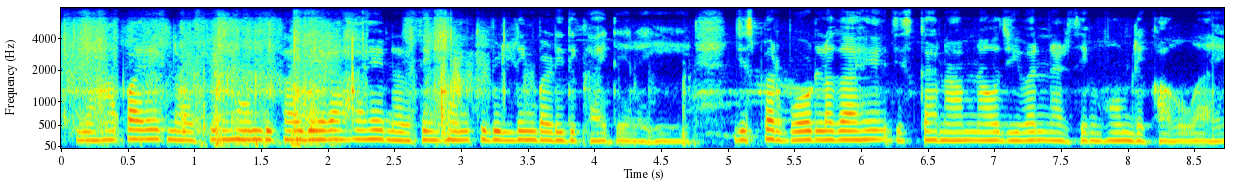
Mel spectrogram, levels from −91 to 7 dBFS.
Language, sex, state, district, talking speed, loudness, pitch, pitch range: Hindi, female, Chhattisgarh, Korba, 190 wpm, -20 LUFS, 180 Hz, 170-190 Hz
